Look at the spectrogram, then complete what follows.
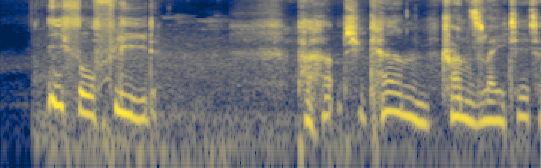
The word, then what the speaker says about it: Aethelflaed: The A-E letters pronounced like encyclopedia. Aethelflaed.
